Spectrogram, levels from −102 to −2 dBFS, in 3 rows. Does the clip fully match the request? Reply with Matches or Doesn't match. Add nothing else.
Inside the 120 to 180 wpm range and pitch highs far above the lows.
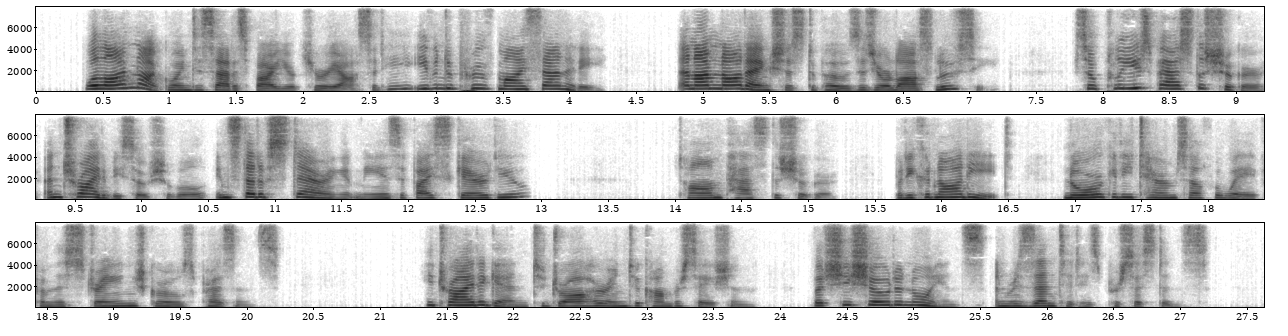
Matches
